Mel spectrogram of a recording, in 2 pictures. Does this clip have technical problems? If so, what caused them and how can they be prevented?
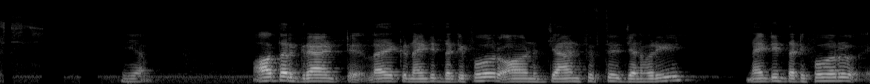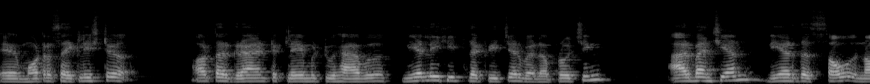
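No, no technical faults are audible.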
